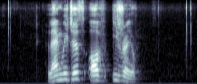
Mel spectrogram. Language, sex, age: English, male, 21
